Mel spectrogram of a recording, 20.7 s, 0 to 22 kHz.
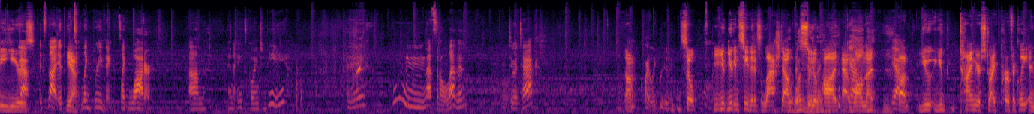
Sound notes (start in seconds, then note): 7.0 whistles; 13.7 whimpers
